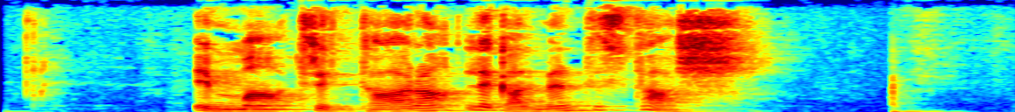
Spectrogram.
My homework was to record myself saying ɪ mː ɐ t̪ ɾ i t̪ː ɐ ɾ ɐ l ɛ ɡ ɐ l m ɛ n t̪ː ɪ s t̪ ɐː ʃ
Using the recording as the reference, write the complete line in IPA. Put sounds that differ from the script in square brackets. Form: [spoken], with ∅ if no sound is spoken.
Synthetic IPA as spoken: ɪ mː ɐ t̪ ɾ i t̪ː [ɐː] ɾ ɐ l ɛ ɡ ɐ l m ɛ n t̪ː ɪ s t̪ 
